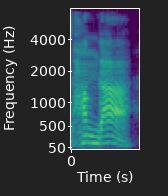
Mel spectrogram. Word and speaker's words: Hunga: And the being's name was almost like hunger. It was Hunga, and that's the way we would pronounce it in our language, is Hunga.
